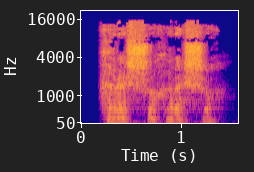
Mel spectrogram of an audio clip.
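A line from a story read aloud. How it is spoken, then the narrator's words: Tired. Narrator (Russian): устало сказал Грег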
